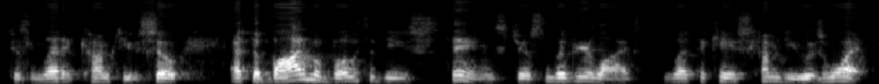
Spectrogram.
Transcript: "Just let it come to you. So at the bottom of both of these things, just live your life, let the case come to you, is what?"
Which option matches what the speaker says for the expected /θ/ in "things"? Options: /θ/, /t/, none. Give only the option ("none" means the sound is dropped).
/θ/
